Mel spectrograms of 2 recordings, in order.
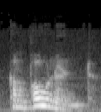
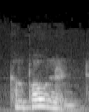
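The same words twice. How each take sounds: Both takes have the same delivery.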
